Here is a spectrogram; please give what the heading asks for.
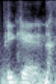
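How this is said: It is said the Southern way. The speaker calls it right. "It's it's pecan"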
